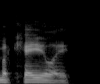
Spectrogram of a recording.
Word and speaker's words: Michele: It's spelt Michelle, but it's pronounced McKaylee.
